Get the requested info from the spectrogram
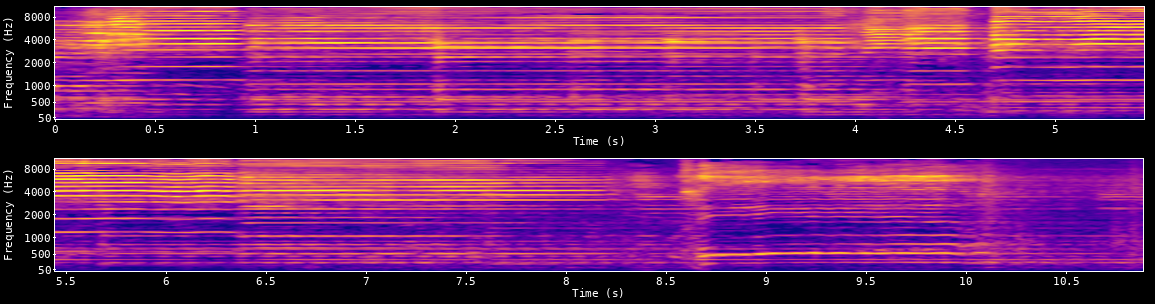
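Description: Harmonica played in long held chords over guitar during an instrumental break. The chord changes about every four seconds, and a louder held note comes in near the end.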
